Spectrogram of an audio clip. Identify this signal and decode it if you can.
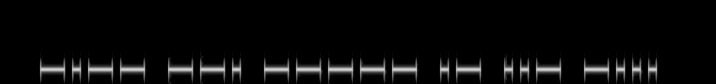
Morse code, heard as a keyed tone, about 15 wpm, 700 Hz. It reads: YG0AUB
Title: DXCC-100 Call Signs - 6 Characters - 15wpm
